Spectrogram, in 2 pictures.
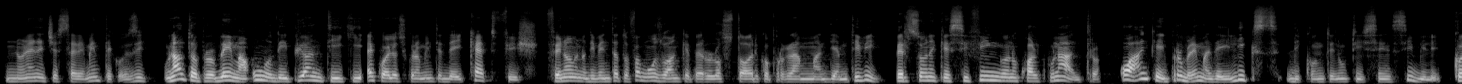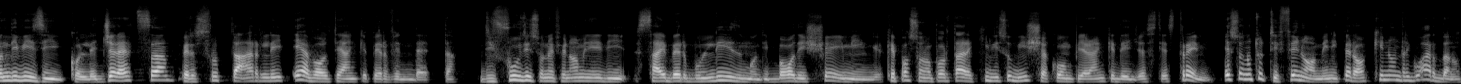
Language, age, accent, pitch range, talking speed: Italian, 20-39, native, 130-180 Hz, 165 wpm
